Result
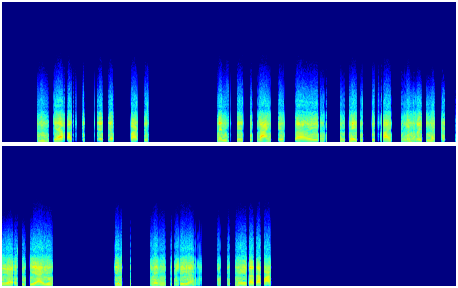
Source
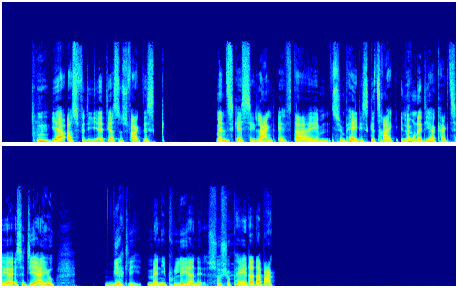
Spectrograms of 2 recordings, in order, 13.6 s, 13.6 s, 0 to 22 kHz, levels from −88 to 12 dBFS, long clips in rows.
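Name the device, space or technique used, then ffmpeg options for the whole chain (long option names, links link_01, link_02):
hand-held game console: -filter_complex "[0:a]acrusher=bits=3:mix=0:aa=0.000001,highpass=440,equalizer=frequency=460:width_type=q:width=4:gain=-4,equalizer=frequency=710:width_type=q:width=4:gain=-6,equalizer=frequency=1200:width_type=q:width=4:gain=3,equalizer=frequency=1800:width_type=q:width=4:gain=-10,equalizer=frequency=3000:width_type=q:width=4:gain=9,equalizer=frequency=5200:width_type=q:width=4:gain=-10,lowpass=frequency=5700:width=0.5412,lowpass=frequency=5700:width=1.3066,asettb=1/sr,asplit=3[link_01][link_02][link_03];[link_01]atrim=end=6.114[link_04];[link_02]atrim=start=6.11:end=7.27,asetpts=PTS-STARTPTS,afade=type=in:duration=0.004:curve=qsin,afade=type=out:start_time=1.156:duration=0.004:curve=qsin,lowpass=8500[link_05];[link_03]atrim=start=7.266[link_06];[link_04][link_05]acrossfade=duration=0.004:curve1=hsin:curve2=qsin[link_07];[link_07][link_06]acrossfade=duration=0.004:curve1=qsin:curve2=hsin"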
